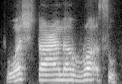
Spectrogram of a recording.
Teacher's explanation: this alif with a scoon, and it acts like a jerking sound, Hamza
